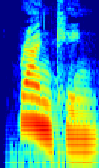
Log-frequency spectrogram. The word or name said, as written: ranking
